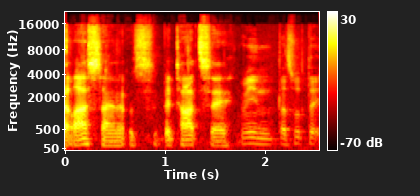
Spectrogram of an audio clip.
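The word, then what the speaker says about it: Bitadze: It's not Bididits. Bitatse. Really? It's not. It's definitely not Bididits. That's what it says, Chris. No, we looked at it last time. It was Bitatse.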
